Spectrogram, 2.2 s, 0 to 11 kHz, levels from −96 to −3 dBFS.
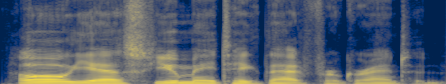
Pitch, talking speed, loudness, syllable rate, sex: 145 Hz, 215 wpm, -17 LUFS, 4.4 syllables/s, male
